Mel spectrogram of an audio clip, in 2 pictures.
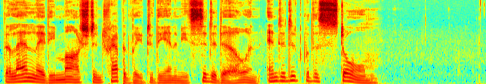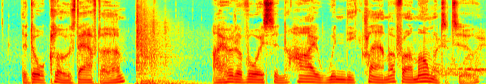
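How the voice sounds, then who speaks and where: A man giving a dramatic audiobook reading of old-fashioned prose, with measured, expressive phrasing. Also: on the low side, a little hiss or hum. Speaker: reader of a classic short story.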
